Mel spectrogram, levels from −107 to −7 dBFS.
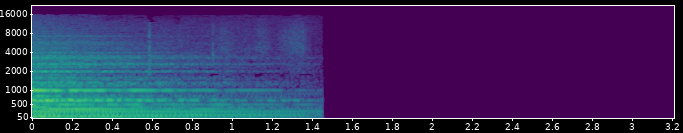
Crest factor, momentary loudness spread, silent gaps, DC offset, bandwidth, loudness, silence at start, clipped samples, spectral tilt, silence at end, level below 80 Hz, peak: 20 dB; 20 LU; none; under 0.1%; 16 kHz; -40 LUFS; 0 s; under 0.1%; -6.5 dB/octave; 1.75 s; -54 dBFS; -22 dBFS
